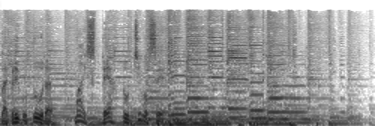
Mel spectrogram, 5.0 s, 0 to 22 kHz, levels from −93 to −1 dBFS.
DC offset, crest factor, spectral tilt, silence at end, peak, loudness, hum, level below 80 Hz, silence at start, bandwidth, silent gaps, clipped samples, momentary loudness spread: under 0.1%; 16 dB; -4.5 dB/octave; 0.2 s; 0 dBFS; -17 LUFS; none; -24 dBFS; 0 s; 16.5 kHz; none; under 0.1%; 14 LU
